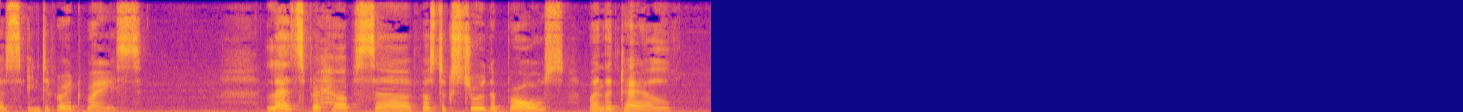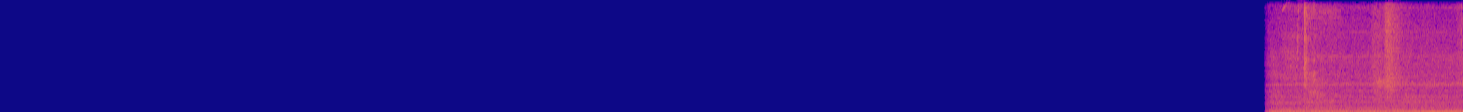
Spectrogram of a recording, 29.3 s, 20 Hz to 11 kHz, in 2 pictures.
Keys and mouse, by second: 4.2 click, 15.4 click, 25.8 e, 29.1 s.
